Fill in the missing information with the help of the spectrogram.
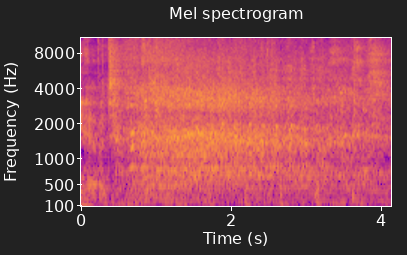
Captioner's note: audience laughing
